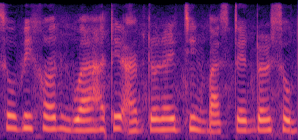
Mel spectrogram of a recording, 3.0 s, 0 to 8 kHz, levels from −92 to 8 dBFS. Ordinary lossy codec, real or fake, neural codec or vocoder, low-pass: none; fake; codec, 16 kHz, 2 kbps, FreqCodec, larger model; 7.2 kHz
